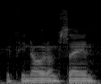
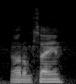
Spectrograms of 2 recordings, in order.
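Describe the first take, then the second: First: Said in the usual way. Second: Higher, louder, teasing rise on saying; suggestive. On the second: Pretend. Gamer teasing viewers with a mock-suggestive rise. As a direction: nudge the viewers with a wink in the voice.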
